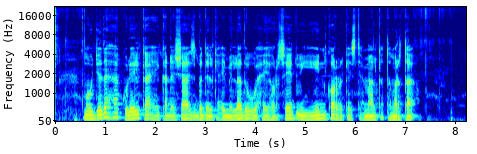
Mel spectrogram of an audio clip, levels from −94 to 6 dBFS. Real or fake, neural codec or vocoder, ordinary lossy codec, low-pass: real; none; none; none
